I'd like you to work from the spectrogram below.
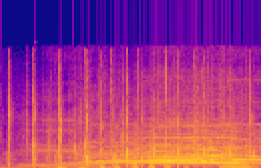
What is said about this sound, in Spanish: a quien quizás conozcan como paisajeante en sus redes sociales, que vino a conversar con nosotros y a quien por supuesto aplaudimos.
